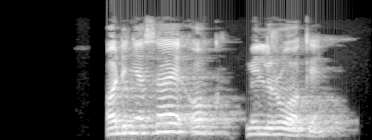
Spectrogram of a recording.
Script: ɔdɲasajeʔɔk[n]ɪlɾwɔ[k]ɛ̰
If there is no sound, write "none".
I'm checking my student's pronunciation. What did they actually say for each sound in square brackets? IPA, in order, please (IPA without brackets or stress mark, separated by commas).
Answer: m, k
